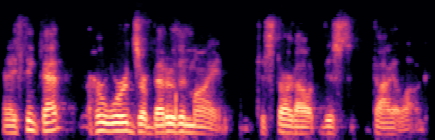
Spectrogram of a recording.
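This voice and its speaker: Raspy-voiced man, measured and emphatic. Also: medium pitch, a little mellow, dull audio. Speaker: sales consultant guest. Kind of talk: conversational business interview.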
